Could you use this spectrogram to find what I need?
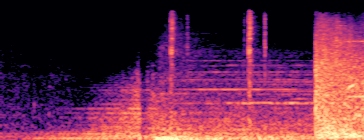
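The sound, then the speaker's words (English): Gunshot from the end of the film Halloween, where Laurie shoots Michael in the head: a few sharp bangs over a low background, then a loud, sustained noisy burst near the end. “And there's some audio from the end of our first film for those who forgot that Laurie shot Michael in the head.”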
